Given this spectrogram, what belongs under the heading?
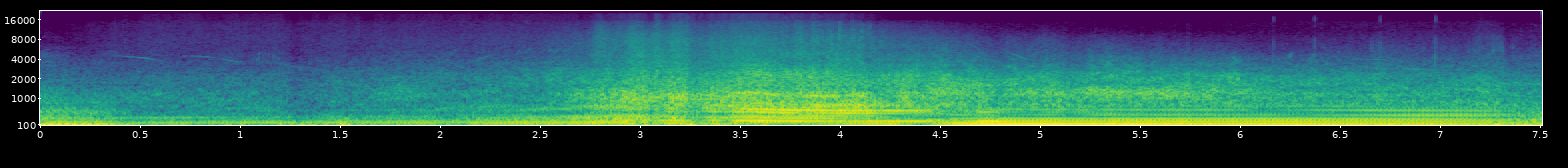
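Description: A 2017 Subaru WRX STI engine revs hard while driving, its loud, close growl climbing in pitch through the gears, with a brief tire scrub in the middle.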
